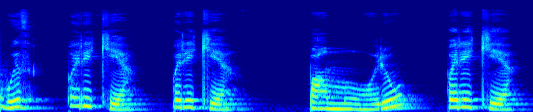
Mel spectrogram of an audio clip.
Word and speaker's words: по: Compare with по реке, по морю, по реке. In по реке, on the river, по sounds even shorter.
